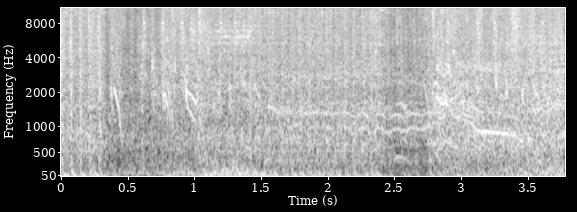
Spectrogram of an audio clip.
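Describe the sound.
Video game gunfire as a dense, continuous fusillade of rapid shots with a few thin whistling streaks on top. It dips briefly near the end, then resumes at full intensity.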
